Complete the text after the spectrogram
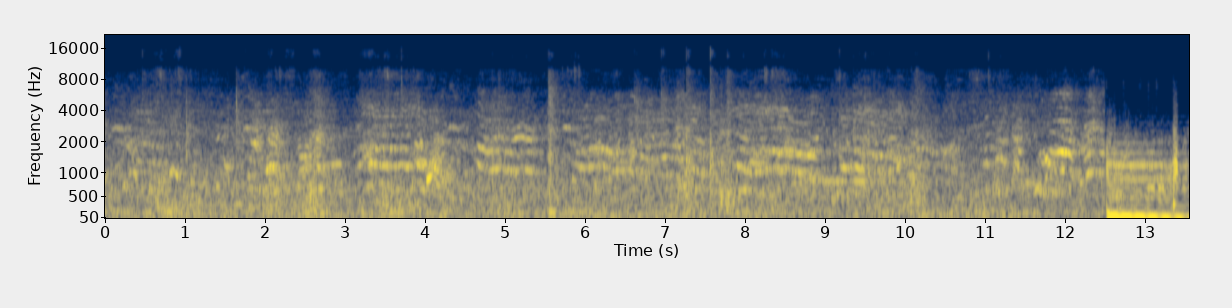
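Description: Riders scream and shout on a thrill ride.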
